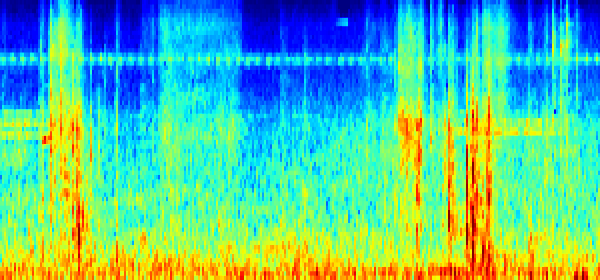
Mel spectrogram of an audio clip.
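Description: Paper pages of a notebook being turned by hand: two rustling flurries, the first about half a second in and a longer one around four to five seconds in.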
